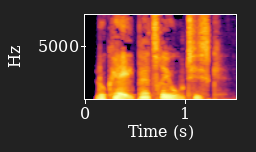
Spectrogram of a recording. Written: lokalpatriotisk

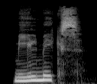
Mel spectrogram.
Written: melmix

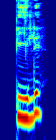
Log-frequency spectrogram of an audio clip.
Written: bille

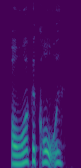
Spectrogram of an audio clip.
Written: overbegroet

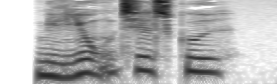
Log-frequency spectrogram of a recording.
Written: milliontilskud

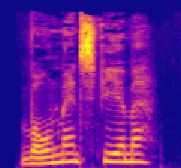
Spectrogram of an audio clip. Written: vognmandsfirma

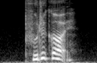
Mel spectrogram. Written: puttegøj

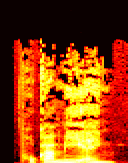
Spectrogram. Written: programmering

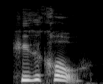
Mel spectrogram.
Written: hyggekrog

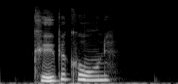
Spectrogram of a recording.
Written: købekone

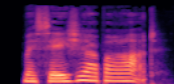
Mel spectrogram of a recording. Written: MASSAGEAPPARAT

